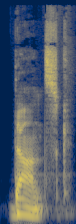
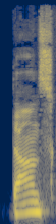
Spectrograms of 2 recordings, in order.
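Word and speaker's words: Gdańsk: example a city like Dans Dans is spelled with a G today in Poland it's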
